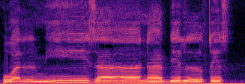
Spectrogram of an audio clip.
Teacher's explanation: Wal mizana bil qist. Nah, kebetulan to mati ini qalqalah ada pantulan.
